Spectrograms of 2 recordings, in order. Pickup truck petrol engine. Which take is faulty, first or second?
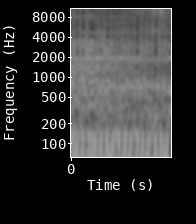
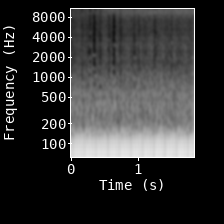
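second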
